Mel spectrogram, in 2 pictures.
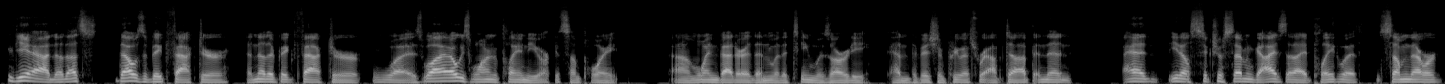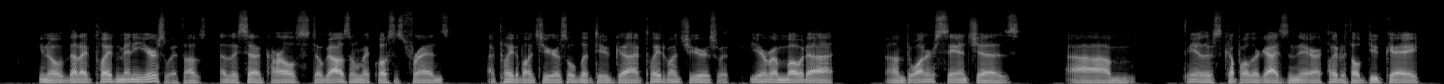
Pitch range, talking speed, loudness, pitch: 95-110 Hz, 235 wpm, -28 LUFS, 100 Hz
